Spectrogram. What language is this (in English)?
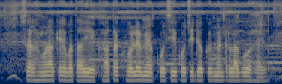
Magahi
